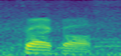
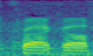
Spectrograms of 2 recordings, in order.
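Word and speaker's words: Kraków: has to do with crack off I've been told this crack off not percal I've been pronouncing it wrong the whole time so the whole state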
